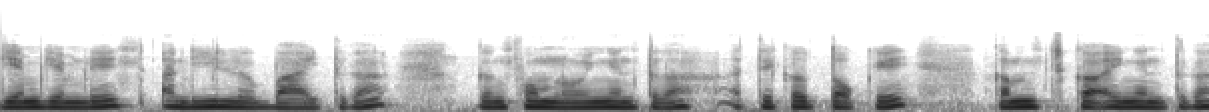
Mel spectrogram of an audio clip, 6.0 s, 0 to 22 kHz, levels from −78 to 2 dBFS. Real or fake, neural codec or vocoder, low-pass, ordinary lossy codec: real; none; 7.2 kHz; none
